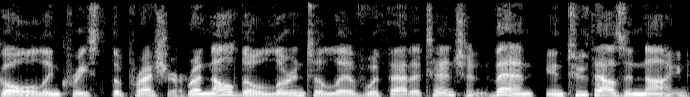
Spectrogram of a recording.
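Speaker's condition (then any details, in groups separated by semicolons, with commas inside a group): No condition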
